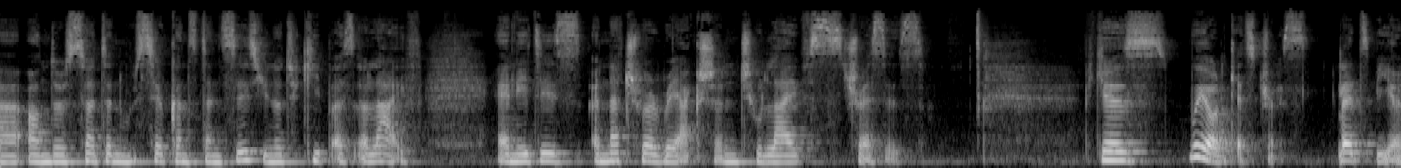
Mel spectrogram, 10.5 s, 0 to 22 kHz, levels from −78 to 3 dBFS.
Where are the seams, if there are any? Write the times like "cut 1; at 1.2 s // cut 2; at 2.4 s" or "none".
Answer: none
